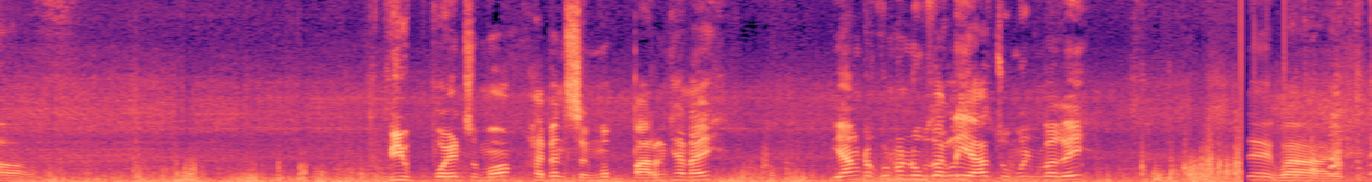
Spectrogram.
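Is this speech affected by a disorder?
No.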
